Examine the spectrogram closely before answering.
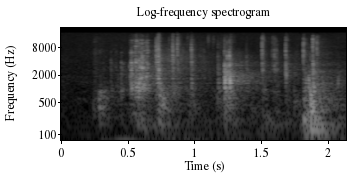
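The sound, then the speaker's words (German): An apartment door is opened while its security chain stays fastened, giving a few faint, short clacks and scraping rattles with quiet gaps between them. “So, mach auf, aber leg die Kette wieder vor.”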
